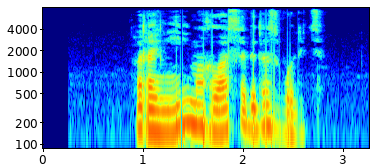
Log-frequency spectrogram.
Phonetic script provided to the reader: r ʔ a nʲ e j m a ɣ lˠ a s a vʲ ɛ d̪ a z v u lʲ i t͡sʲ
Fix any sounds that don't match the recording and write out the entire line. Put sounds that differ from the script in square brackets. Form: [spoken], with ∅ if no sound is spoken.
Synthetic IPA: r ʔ a nʲ e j m a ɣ lˠ a s a [bʲ] ɛ d̪ a z v [ɔ] lʲ i t͡sʲ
